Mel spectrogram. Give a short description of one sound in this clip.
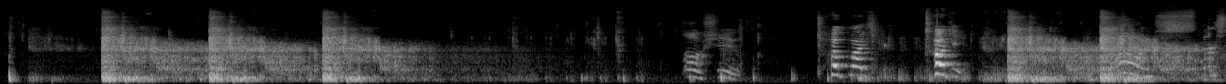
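A video game sniper rifle fires with echoing booms.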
